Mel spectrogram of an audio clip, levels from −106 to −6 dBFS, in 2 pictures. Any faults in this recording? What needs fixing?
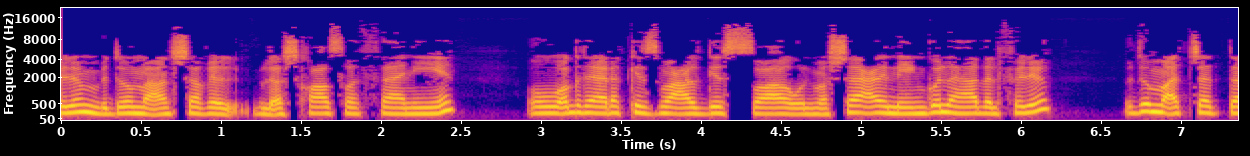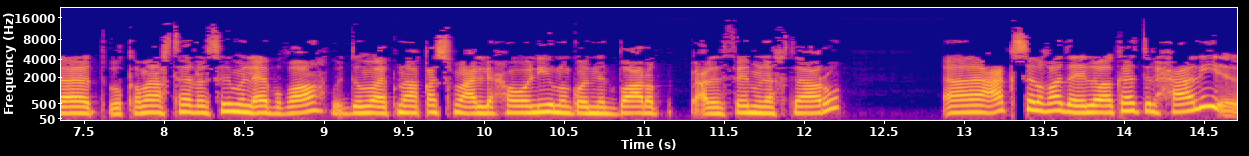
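Throughout the speech, from start to finish, the sound has a watery, swirling quality, and nothing is present above 14.9 kHz. This is likely MP3 compression at a starved bitrate that fits roughly 32 kbps. The encoder runs out of bits, cuts the treble at a fixed point, and drops weak frequency lines that flicker on and off between frames. A plain low-pass filter would dull the top without that swirl. Export at a higher bitrate or in a lossless format.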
